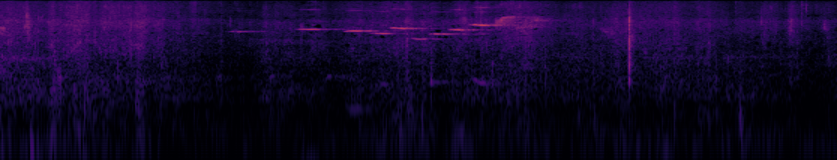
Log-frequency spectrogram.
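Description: A bird sings a quick run of short, high whistled notes at changing pitches about two seconds in. Under it are footsteps and leaves brushing on a forest trail, with one sharp click about five seconds in.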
